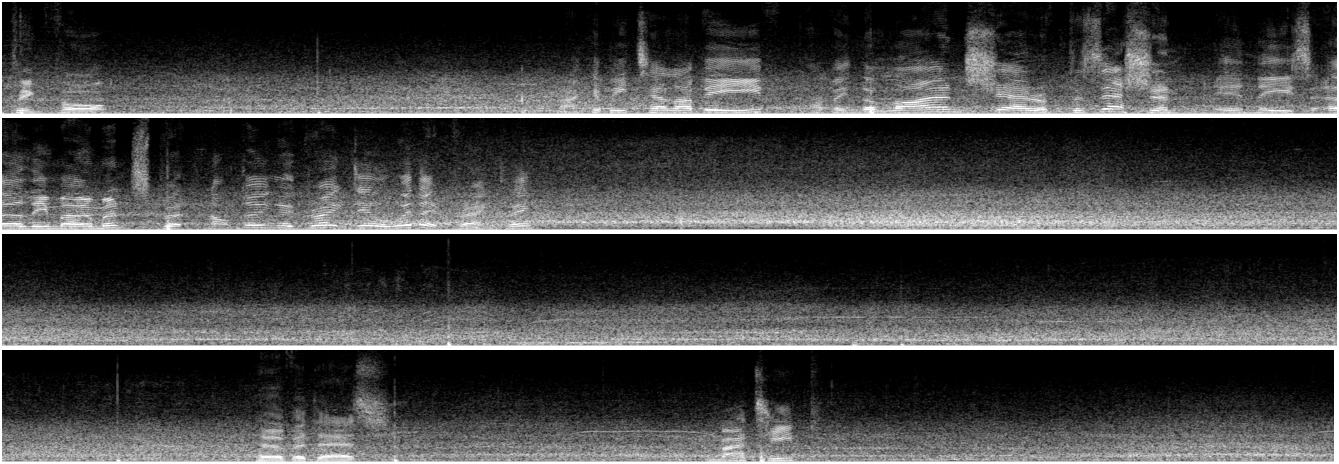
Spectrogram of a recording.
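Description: A large stadium crowd roars steadily in the background.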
